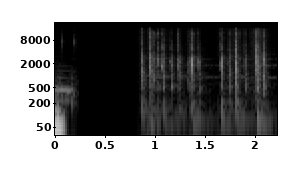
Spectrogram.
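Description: Keyboard-typing sound effect: a quick, irregular run of about a dozen key clicks starting about a second in.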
